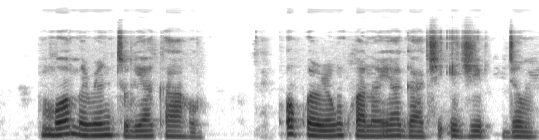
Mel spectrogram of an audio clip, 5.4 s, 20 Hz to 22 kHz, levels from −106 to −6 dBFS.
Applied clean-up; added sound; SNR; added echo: none; none; none; none.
